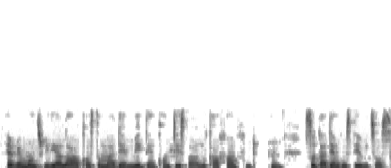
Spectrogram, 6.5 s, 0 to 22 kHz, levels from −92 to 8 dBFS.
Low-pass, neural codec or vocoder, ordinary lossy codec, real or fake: none; none; none; real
